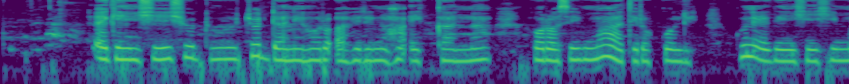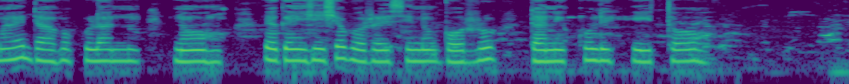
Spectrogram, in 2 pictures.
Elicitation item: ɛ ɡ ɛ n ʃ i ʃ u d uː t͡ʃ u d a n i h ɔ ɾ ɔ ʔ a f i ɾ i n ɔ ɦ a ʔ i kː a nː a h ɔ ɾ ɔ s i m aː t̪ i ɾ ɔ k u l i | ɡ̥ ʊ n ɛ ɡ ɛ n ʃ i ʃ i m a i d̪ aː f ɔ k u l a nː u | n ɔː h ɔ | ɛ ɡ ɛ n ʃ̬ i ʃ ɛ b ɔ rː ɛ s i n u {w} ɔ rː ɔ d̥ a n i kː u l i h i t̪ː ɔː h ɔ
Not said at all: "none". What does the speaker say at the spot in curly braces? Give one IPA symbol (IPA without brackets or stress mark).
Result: b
